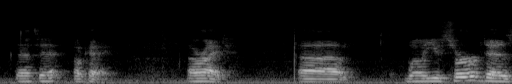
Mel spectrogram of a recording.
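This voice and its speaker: A man with a fairly high pitch and a somewhat breathy voice speaks at a fairly slow pace. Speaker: American Legion member. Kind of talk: interview questions.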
